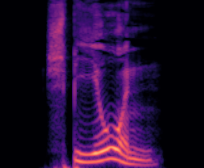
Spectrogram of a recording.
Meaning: 1. spy 2. peephole
- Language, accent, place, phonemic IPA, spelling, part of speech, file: German, Germany, Berlin, /ʃpiˈoːn/, Spion, noun, De-Spion.ogg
